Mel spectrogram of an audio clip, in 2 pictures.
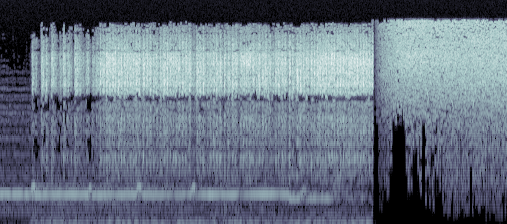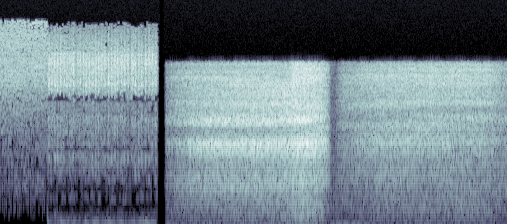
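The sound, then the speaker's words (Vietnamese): Shrill, metallic hissing sound effect of snakes with scales rubbing together, heard as several loud, sustained bursts of harsh hiss that start and stop abruptly. “Tiếng vảy rắn cọ sát cùng với tiếng kim loại chói tai, chỉ có khi rắn thẻ lưỡi nhả tiếng”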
